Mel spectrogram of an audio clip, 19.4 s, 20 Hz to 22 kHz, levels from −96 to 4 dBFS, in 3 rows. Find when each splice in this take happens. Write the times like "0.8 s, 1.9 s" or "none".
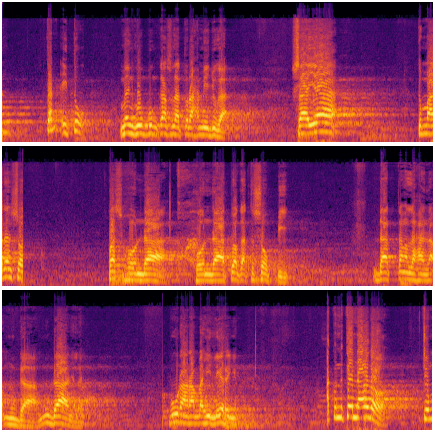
6.8 s, 15.4 s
